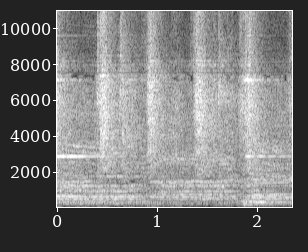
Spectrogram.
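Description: Men's choir singing in harmony, with sharp percussion strokes beating out the rhythm.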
